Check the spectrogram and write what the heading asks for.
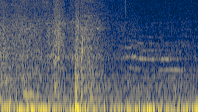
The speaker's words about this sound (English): Oh, oh my cat's meowing up a storm.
